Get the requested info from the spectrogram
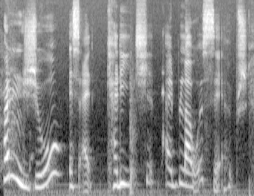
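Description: A woman's voice: fairly high pitch, sing-song, takes it slowly, mellow. A woman hosting a casual podcast, chatting and reading out bits with playful, gushing exclamations. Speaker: podcast host. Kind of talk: casual podcast chat, reading out character profiles.

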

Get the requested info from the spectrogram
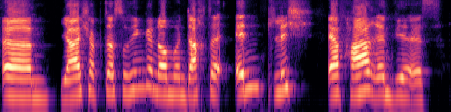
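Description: A woman's voice: on the high side, normal speed, fairly bright tone. A woman chatting casually as a podcast co-host, with a dry, matter-of-fact way of talking. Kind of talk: casual chat about an audio drama.

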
